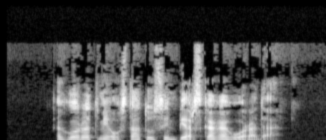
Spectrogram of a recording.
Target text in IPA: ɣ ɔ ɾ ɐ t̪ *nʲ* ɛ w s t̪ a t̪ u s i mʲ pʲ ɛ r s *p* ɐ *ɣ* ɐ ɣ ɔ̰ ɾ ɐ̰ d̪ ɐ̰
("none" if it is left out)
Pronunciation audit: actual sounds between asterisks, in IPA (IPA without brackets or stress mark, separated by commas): mʲ, k, ɣ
